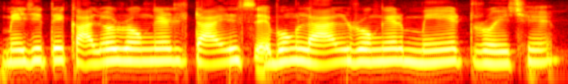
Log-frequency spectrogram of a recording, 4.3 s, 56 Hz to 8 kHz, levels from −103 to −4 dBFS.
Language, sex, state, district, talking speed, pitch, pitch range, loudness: Bengali, female, West Bengal, Alipurduar, 125 wpm, 215 Hz, 200-225 Hz, -14 LUFS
